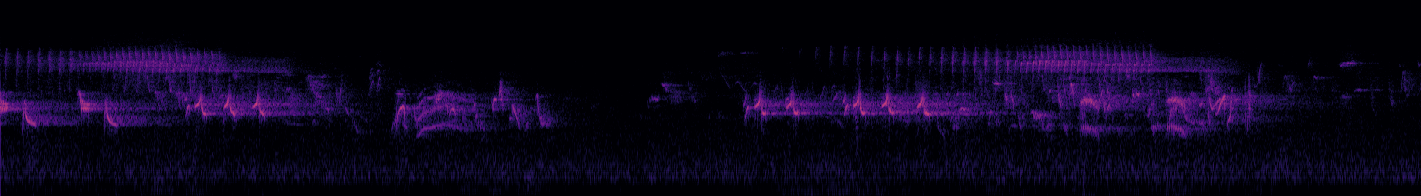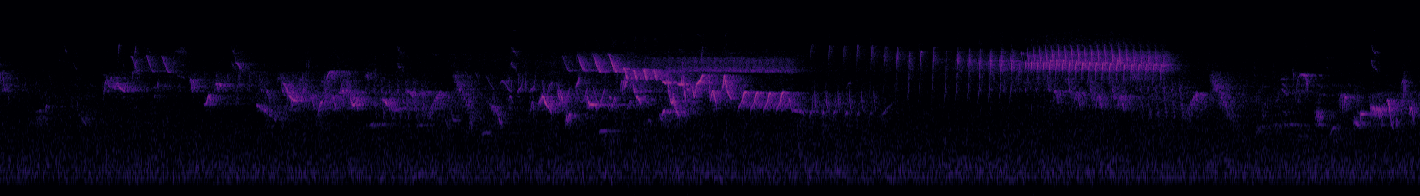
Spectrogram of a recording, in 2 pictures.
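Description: Birds chirping and singing in high, quick trilled phrases that come in bursts with short lulls between them.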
